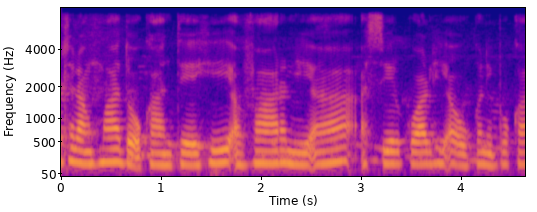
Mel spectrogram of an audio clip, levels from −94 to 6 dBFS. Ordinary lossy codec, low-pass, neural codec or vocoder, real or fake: none; 7.2 kHz; none; real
